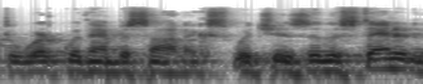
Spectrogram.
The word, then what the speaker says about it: ambisonics: of your your product right now um amb ambisonics am I pronouncing that properly yes okay perfect um now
